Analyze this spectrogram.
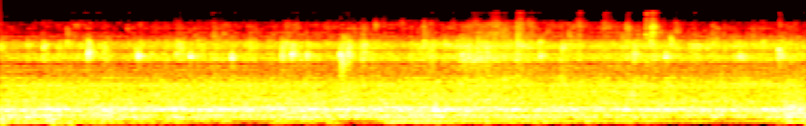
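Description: Potato chunks frying in hot mustard oil in a pan: a steady sizzle with many small crackling pops.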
